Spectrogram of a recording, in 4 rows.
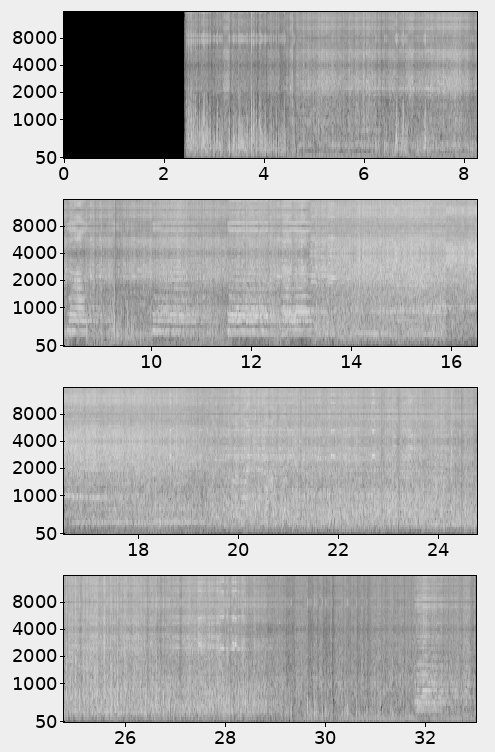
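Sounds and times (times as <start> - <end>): locomotive engines droning: 3.4 - 33.0
train horn blasts: 8.3 - 9.2, 10.0 - 13.6, 14.4 - 19.4, 31.8 - 33.0
freight cars rumbling and clattering: 12.3 - 31.8.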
